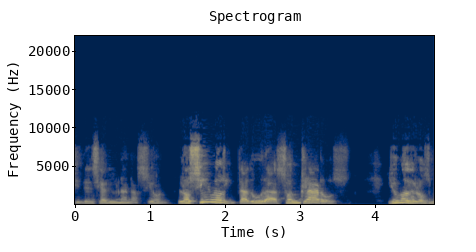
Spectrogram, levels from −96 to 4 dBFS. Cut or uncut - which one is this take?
cut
